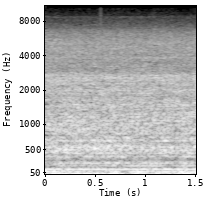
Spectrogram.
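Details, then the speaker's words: Broan/Nutone 60-CFM bathroom exhaust fan upgrade kit, rated 3.0 sones, replacing a 15-year-old builder-grade fan: a steady, loud whooshing roar with a low hum and no rattle or scrape, about as loud as the old fan. Loud exhaust fan. "loud yeah it's pretty loud um i'd say it's the same as the old one hence the 3.0 sewn rating on both of them"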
